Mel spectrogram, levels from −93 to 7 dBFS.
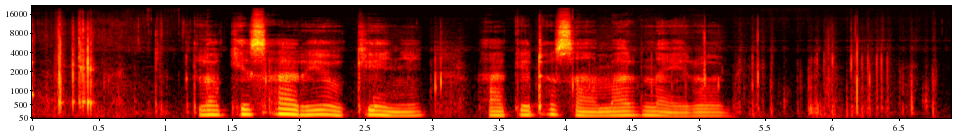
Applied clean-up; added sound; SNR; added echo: neural mask model RNNoise.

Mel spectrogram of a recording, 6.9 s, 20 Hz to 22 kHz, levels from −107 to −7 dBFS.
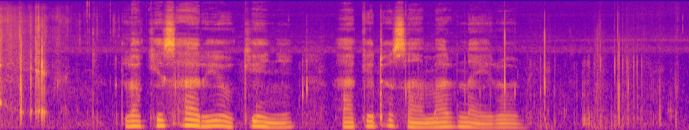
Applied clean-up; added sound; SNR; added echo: none; Chewing, mastication; 10 dB; none.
